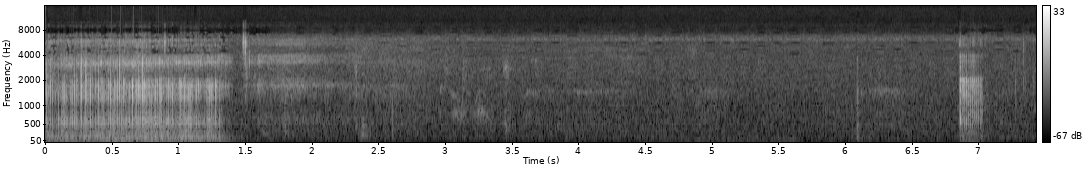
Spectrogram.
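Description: One loud rough snore, then quiet breathing with small snuffles and a short snort; ordinary snoring in a sleeping dog.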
